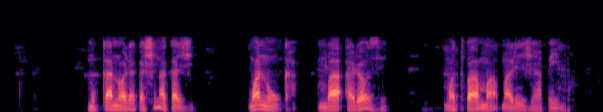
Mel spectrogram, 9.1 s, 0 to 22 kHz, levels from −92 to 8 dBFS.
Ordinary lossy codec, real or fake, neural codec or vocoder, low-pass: Opus, 32 kbps; real; none; 5.4 kHz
